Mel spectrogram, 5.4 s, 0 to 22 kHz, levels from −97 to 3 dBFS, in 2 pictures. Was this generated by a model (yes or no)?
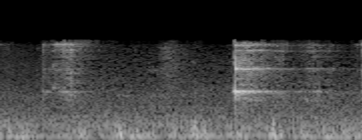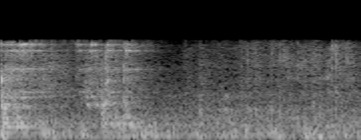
no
